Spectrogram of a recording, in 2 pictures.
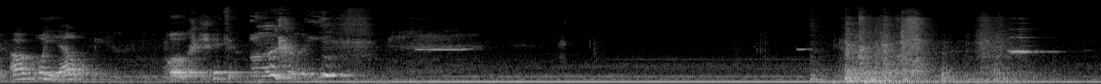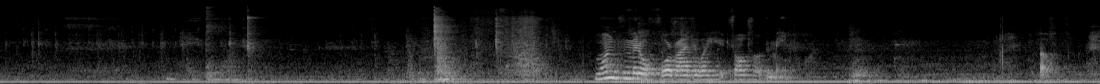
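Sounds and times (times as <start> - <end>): steady low hum: 0.0 - 22.0
elevator doors sliding: 8.0 - 16.8.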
